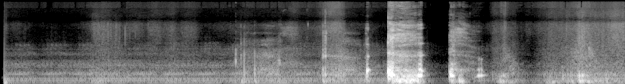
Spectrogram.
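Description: A quiet start, then several harsh cough bursts with throat clearing in a small room: an adult coughing fit.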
